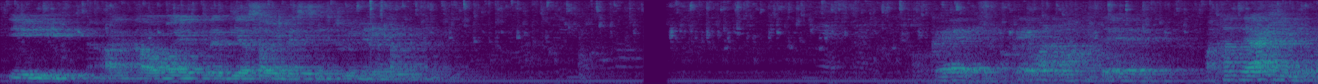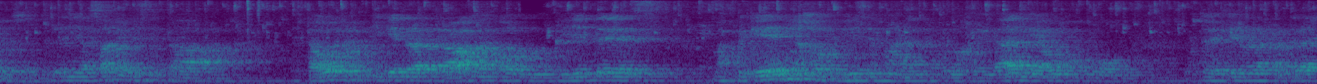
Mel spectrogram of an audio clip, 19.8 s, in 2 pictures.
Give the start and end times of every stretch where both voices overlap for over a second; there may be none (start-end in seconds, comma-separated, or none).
none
